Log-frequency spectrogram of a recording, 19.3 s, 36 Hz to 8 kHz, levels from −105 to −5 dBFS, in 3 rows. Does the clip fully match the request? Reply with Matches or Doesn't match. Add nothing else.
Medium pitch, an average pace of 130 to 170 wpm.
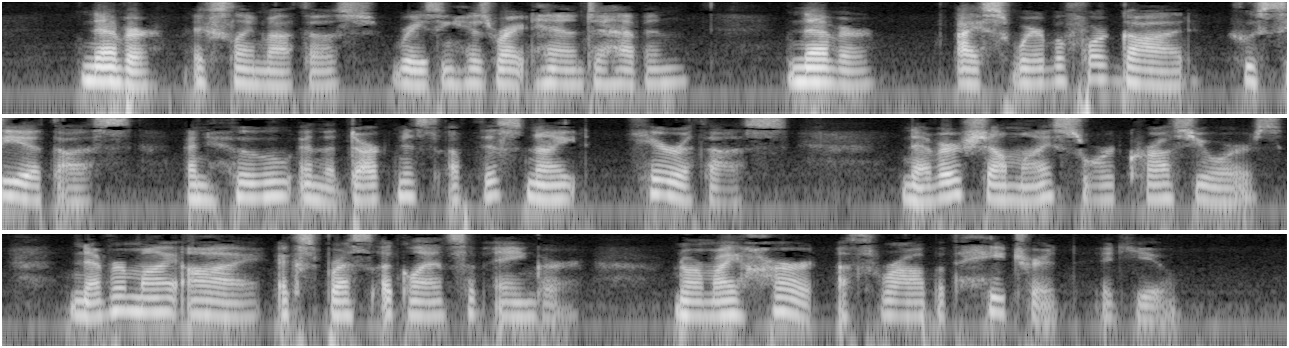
Matches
